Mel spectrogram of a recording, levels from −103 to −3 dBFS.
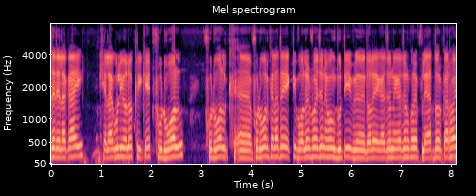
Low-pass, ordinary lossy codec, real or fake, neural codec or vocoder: none; none; real; none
